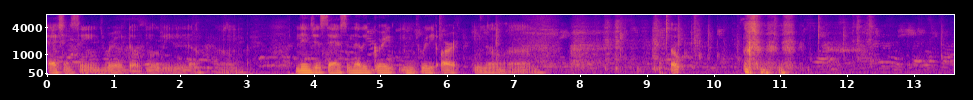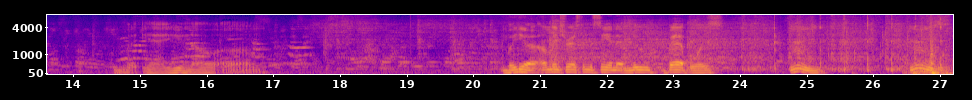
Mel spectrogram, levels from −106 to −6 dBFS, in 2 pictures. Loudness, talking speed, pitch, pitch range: -38 LUFS, 80 wpm, 105 Hz, 95-120 Hz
